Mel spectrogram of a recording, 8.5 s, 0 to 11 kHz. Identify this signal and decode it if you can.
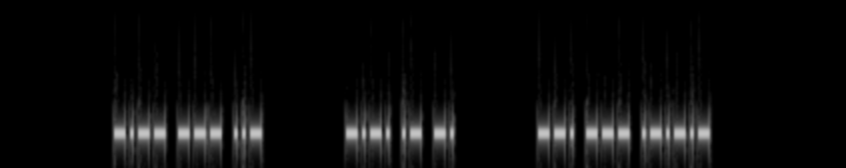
Morse code, heard as a keyed tone, about 30 wpm, 700 Hz. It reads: YOU CAN GO.
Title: 3x Word-Spacing - Sentences from Top 100 Words - 30wpm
